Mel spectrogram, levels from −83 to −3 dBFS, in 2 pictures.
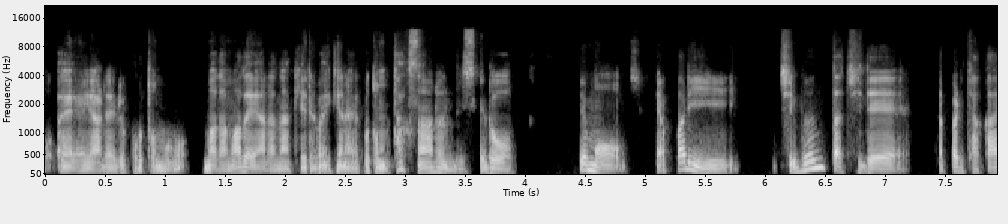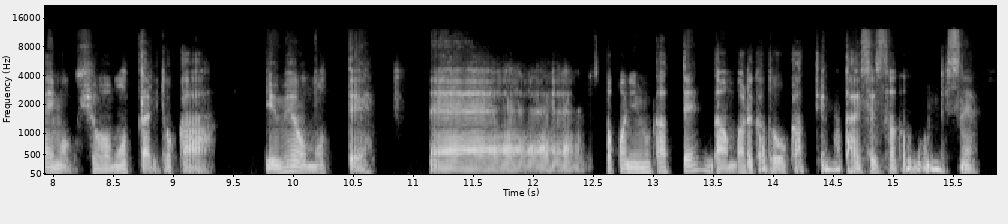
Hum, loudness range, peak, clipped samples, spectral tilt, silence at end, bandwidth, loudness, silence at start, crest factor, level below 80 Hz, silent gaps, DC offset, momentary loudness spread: none; 1 LU; 0 dBFS; under 0.1%; -5.5 dB/octave; 0.15 s; 12.5 kHz; -21 LUFS; 0 s; 20 dB; -44 dBFS; none; under 0.1%; 6 LU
